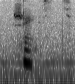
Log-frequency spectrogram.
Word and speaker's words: шесть: 6, But again, remember that when you're pronouncing it, you will be pronouncing it softer. Like if you would say a sound t's. So it would be шесть.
